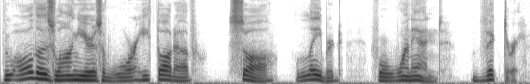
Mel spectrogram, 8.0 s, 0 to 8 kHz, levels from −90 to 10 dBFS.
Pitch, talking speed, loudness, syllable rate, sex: 140 Hz, 115 wpm, -15 LUFS, 3.5 syllables/s, male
